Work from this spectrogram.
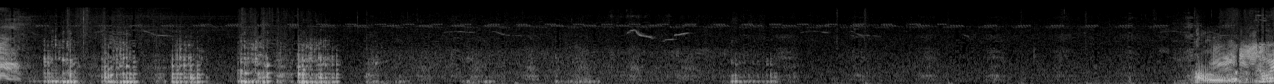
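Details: A lioness fights hyenas, described as taking revenge and venting her anger. Deep, harsh roaring bursts come in quick succession, then a quieter stretch, and a loud harsh outburst at the end.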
